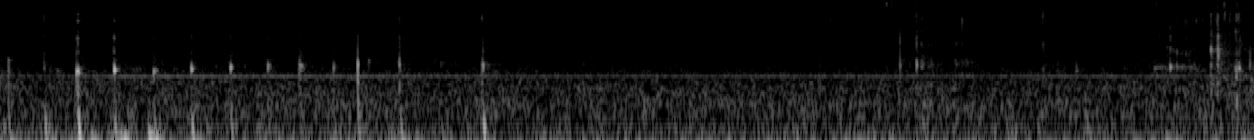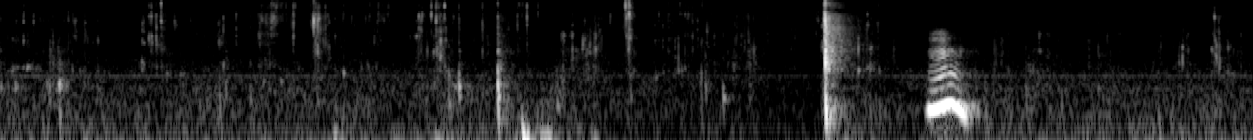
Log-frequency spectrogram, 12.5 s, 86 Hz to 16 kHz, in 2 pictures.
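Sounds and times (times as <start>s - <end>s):
crunching and chewing on ice cubes from a container: 4.4s - 12.5s
loud snap: 10.4s - 10.6s.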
